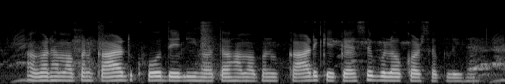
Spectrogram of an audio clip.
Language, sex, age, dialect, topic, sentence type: Magahi, female, 18-24, Western, banking, question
